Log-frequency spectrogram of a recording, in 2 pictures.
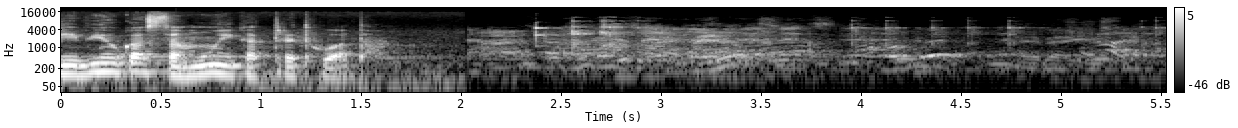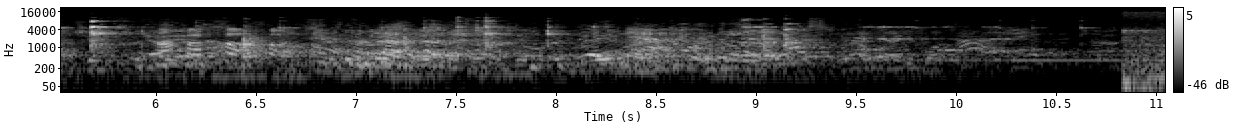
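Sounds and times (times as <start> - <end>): glasses and cutlery clinking: 1.5 - 11.0
crowd chattering: 2.0 - 11.0.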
